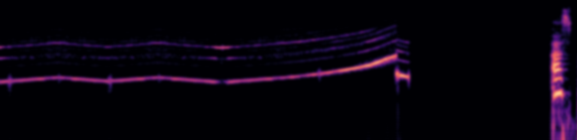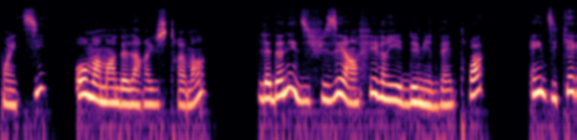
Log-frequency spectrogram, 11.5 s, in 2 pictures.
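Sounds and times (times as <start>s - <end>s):
slide whistle rising: 0.0s - 4.2s
speech: 5.6s - 11.5s.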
